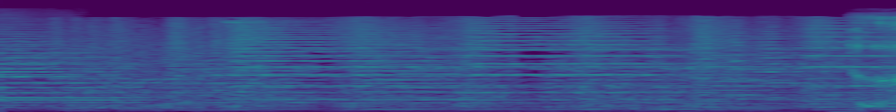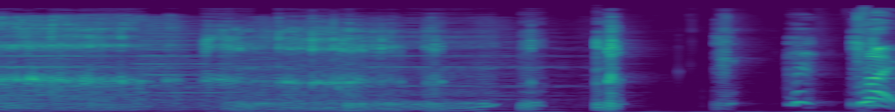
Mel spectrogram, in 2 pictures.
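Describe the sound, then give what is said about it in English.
Loud, rasping snoring drones on steadily for several seconds, growing rougher, then breaks into a few short, sharp snorts near the end. No one speaks. “wake up. It's finished.”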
